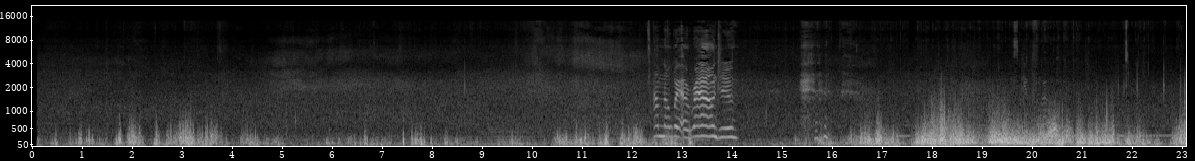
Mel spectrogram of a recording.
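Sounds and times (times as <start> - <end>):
wind buffeting microphone: 0.1 - 23.0.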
